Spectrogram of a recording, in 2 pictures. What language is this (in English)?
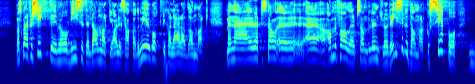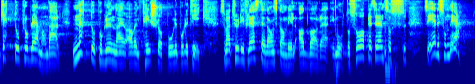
Norwegian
